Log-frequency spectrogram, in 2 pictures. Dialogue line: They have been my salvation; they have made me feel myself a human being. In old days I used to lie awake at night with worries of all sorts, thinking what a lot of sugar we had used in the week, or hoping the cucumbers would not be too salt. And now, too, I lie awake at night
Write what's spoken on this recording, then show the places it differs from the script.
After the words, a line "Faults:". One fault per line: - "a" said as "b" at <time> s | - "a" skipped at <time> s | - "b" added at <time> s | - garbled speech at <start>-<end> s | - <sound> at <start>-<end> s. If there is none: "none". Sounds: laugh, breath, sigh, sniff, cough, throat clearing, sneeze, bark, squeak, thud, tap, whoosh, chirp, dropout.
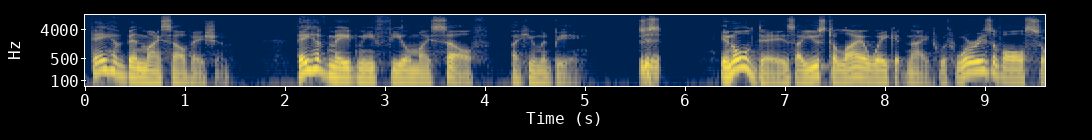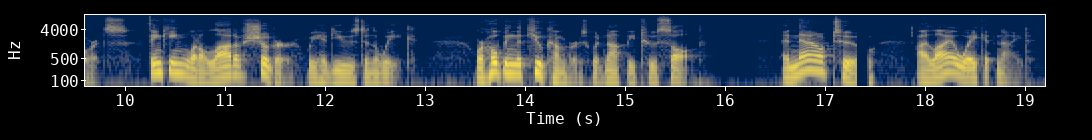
They have been my salvation; they have made me feel myself a human being. In old days I used to lie awake at night with worries of all sorts, thinking what a lot of sugar we had used in the week, or hoping the cucumbers would not be too salt. And now, too, I lie awake at night
Faults:
- laugh at 5.5-5.7 s
- dropout at 17.3-17.4 s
